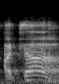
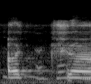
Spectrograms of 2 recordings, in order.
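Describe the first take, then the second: First: It sounds angry and loud. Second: It sounds thoughtful and drawn out.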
